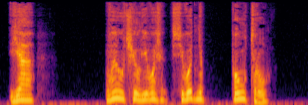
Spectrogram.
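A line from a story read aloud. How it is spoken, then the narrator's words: Trembling voice. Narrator (Russian): дрожащим голосом сказал он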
